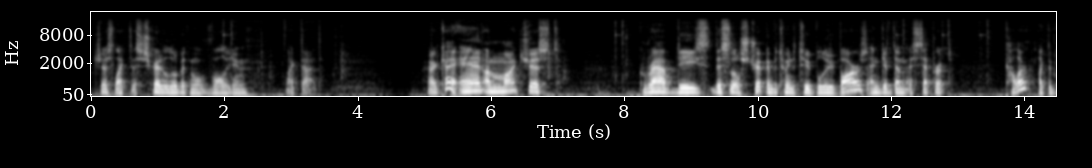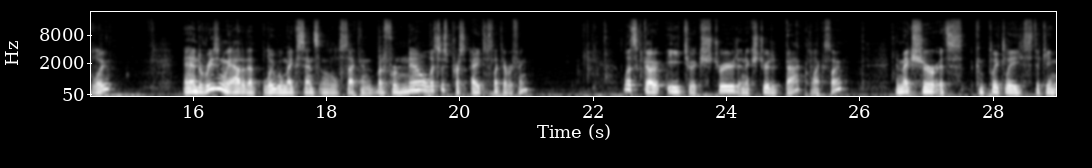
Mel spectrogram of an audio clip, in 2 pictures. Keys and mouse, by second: 0.0 g, 3.8-5.0 middle drag, 6.8 shift+middle click, 12.0 click, 12.7 drag, 13.4 click, 14.6 alt+a, 16.6-18.1 middle drag, 19.6 middle click, 20.3 a, 21.9 shift+middle click, 22.7 middle click, 23.4 e, 25.2-26.5 middle drag, 26.7 g.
